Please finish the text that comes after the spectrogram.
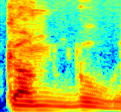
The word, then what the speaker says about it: Gganbu: It means Gunbu, yeah, which is spelled Gganbu, yeah, and Gunbu really means it's just someone who you tell the darkest secrets to, like your secrets.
